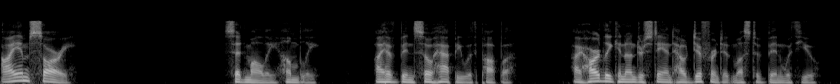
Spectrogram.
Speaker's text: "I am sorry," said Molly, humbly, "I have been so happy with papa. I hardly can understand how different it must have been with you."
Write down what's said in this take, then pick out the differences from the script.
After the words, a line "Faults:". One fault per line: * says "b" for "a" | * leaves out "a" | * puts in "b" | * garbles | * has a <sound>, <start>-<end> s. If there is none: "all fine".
"I am sorry," said Molly, humbly, "I have been so happy with papa. I hardly can understand how different it must have been with you."
Faults:
all fine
